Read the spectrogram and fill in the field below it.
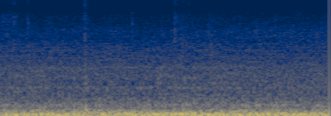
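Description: A car cruises along a highway on the road between Porbandar and Junagadh with a minor tyre puncture, giving a steady, loud, low rumble of engine and road noise from inside the vehicle, with no talking.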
